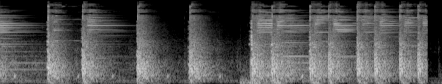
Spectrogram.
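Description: Rapid gunshots from a ported Smith & Wesson M&P 2.0 pistol crack out loud and close, about ten sharp reports in uneven bursts with short ringing tails and no talk.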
